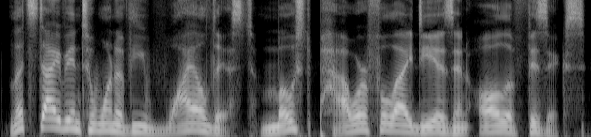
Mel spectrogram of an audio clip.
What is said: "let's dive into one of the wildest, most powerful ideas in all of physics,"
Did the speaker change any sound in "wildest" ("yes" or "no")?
no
